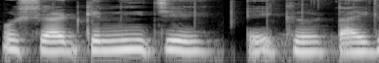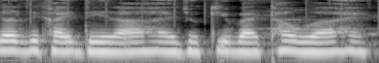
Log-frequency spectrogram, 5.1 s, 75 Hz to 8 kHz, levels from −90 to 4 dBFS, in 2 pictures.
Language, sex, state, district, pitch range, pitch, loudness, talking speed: Hindi, female, Uttar Pradesh, Budaun, 180-195 Hz, 185 Hz, -15 LUFS, 155 wpm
